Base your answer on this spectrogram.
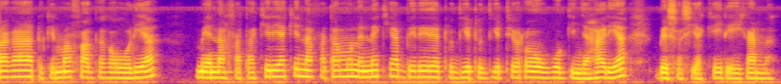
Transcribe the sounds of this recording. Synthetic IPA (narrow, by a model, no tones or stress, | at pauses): aɣatokemafaɡaɣaoɾea | mɛnafatakeɾeakenafatamonɛnɛkeabeɾeɾɛtoðietoðieteɔɾɔɣwɔɡiɲaɦaɾeabɛʃaʃiakɛiɾɛiɣana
